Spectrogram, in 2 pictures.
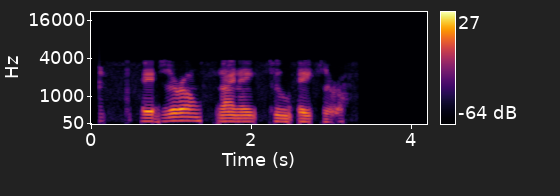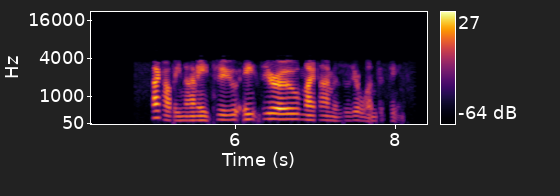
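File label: Police Dispatch, p25; Raleigh; Northwest District; wake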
